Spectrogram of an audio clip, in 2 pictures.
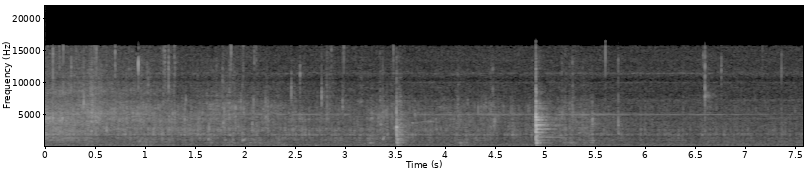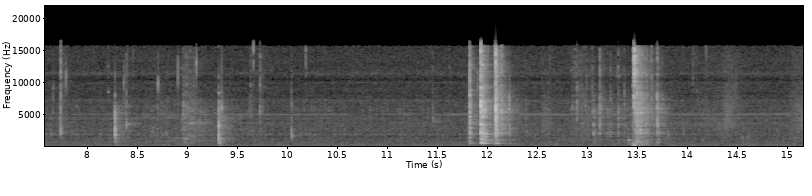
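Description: Metal spoon stirring coconut milk in a non-stick frying pan. A faint sizzle dies away in the first second. The spoon clicks against the pan now and then, and there are two louder clinks of metal on the pan near the end.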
